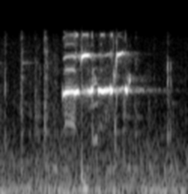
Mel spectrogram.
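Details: In the early morning, a blue jay (Cyanocitta cristata) visiting sunflower seeds alongside a black squirrel gives one loud, clear, ringing call of about half a second at a steady high pitch over faint hiss.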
